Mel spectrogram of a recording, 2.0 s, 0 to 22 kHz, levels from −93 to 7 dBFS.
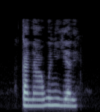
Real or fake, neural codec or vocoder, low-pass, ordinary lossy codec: real; none; 10.8 kHz; AAC, 32 kbps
